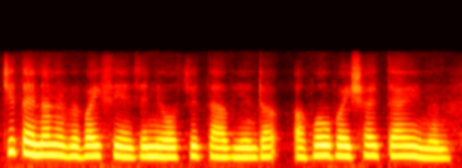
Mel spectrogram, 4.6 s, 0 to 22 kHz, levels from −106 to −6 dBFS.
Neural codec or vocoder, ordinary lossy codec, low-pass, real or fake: codec, 16 kHz, 0.2 kbps, FocalCodec; none; 7.2 kHz; fake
